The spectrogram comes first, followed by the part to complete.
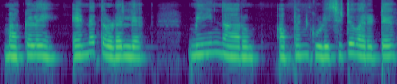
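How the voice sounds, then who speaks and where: A tired gruff fisherman father as a woman reads him, homely rough speech, fond, mellow tone, higher voice, audiobook. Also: flat delivery, moderate pace, natural voice.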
